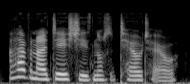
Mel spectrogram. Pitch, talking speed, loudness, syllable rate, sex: 235 Hz, 285 wpm, -18 LUFS, 7.4 syllables/s, female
